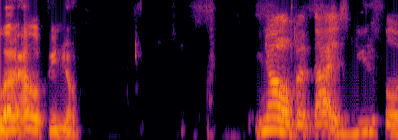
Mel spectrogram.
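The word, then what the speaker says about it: jalapeño: It's basically just a Japaglino. That's how you pronounce it, right, Reb? Japaglino? Something like that? Jalapeno?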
